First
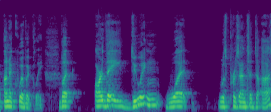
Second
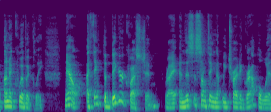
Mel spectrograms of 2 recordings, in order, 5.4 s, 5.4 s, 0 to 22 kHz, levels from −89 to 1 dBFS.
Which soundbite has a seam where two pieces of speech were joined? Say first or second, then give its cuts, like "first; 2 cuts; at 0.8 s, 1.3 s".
first; 1 cut; at 1.2 s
